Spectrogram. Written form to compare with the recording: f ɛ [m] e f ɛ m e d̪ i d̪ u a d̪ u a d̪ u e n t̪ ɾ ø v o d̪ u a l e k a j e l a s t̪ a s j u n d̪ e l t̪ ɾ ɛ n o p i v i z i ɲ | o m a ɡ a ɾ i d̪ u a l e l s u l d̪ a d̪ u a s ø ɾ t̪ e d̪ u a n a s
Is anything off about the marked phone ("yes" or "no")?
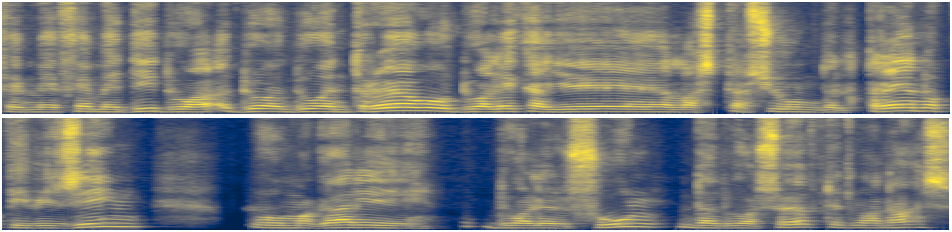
no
